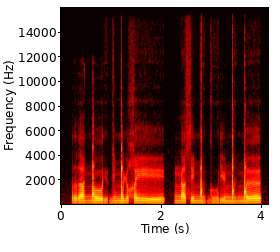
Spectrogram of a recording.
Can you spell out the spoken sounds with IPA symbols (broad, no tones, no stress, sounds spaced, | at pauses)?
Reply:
r a ŋ͡ǃ o ɾʲ ə̤ ɡ ɪ ŋ͡ǃ y χ ɪː | ŋ a s ɪ ŋ͡ǃ ə̤ ɡ o̤ ɾʲ ø ŋ͡ǃ ə̤ ŋ͡ǃ ə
